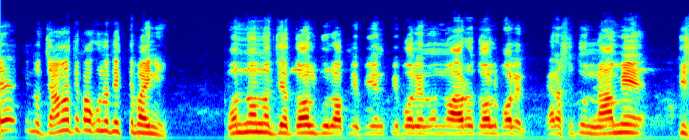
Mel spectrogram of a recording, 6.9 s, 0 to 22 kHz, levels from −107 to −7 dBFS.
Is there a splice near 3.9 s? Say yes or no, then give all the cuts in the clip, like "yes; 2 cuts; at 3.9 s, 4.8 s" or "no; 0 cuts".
no; 1 cut; at 2.2 s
